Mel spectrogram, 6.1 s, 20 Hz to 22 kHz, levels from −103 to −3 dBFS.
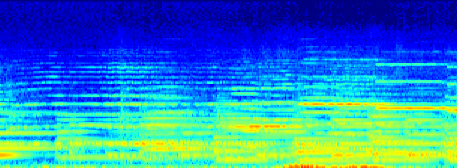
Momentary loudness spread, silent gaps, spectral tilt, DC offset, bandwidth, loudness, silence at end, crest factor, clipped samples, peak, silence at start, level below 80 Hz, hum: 14 LU; none; -6 dB/octave; under 0.1%; 7.4 kHz; -33 LUFS; 0 s; 18 dB; under 0.1%; -14 dBFS; 0 s; -40 dBFS; none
